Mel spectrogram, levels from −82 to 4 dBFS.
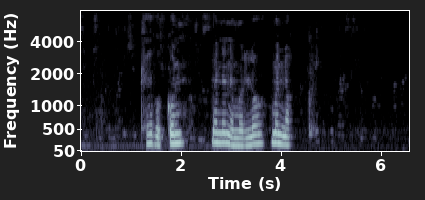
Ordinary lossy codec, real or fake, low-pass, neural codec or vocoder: AAC, 32 kbps; real; 7.2 kHz; none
